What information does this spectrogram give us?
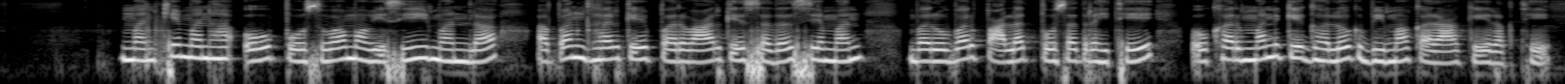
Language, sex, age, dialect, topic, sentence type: Chhattisgarhi, female, 18-24, Western/Budati/Khatahi, banking, statement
